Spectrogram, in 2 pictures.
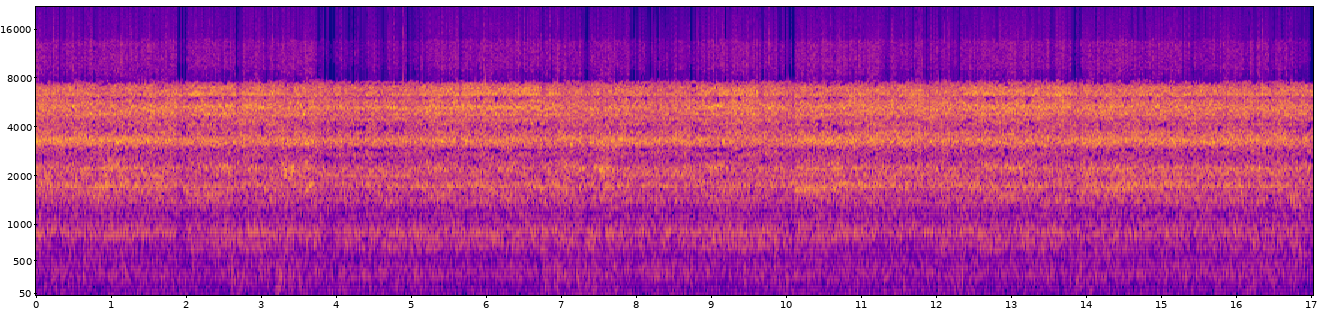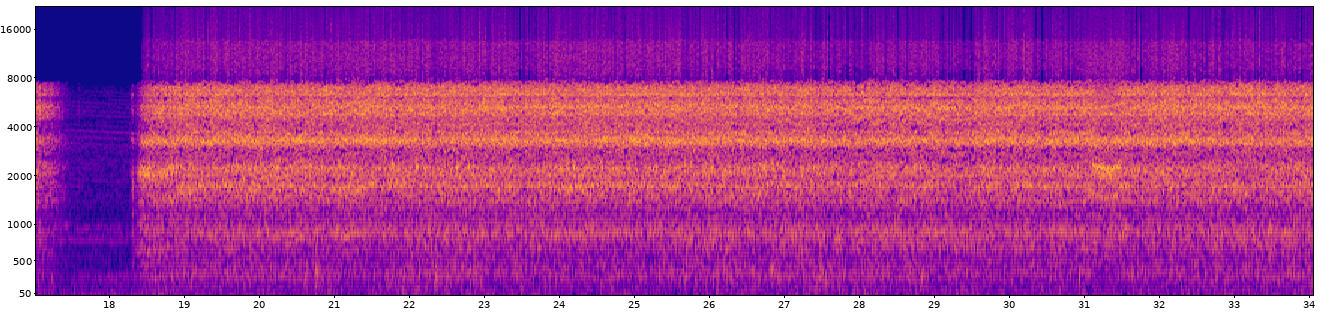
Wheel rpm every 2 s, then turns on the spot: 220, 220, 230, 230, 230, 230, 220, 220, 110, 160, 220, 230, 230, 230, 230, 220, 230.
16-18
